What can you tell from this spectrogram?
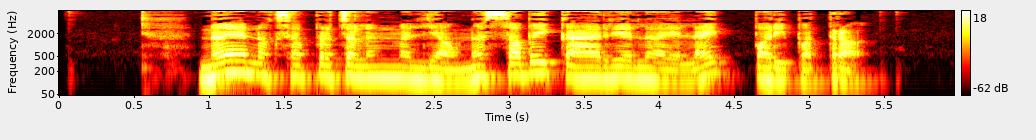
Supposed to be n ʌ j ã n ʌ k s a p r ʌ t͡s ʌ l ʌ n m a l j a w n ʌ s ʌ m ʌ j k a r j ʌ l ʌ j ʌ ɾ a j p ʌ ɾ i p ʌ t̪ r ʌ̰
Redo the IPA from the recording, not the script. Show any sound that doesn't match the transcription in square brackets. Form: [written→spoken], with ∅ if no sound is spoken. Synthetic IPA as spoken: n ʌ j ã n ʌ k s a p r ʌ t͡s ʌ l ʌ n m a l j a w n ʌ s ʌ [m→b] ʌ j k a r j ʌ l ʌ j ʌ [ɾ→l] a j p ʌ ɾ i p ʌ t̪ r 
